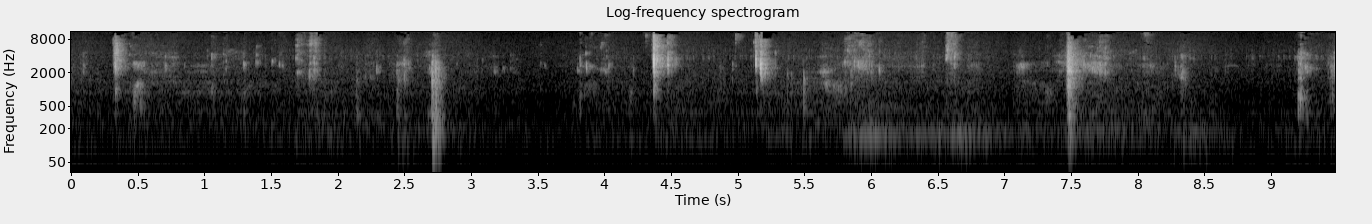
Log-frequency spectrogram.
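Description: Close-miked chewing of cheesy pepperoni pizza: wet mouth clicks and lip smacks coming at irregular moments, with a short low hummed murmur about six seconds in.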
